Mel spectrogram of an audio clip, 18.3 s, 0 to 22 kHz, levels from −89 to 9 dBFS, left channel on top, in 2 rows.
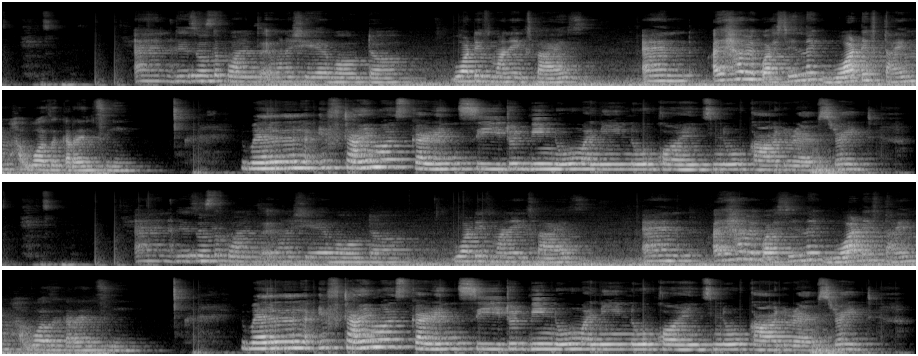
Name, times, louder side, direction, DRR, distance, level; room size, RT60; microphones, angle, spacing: voice 1, 1.3-4.2 4.5-5.9 6.4-10.5, left 3 dB, 80° left, 0.4 m, -24 dB
Thunder, 2.1-10.2, equal, 75° right, 0.9 m, -30 dB
voice 2, 11.5-17.8, equal, 10° right, 0.3 m, -19 dB
3.1 x 2.2 x 2.8 m
head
